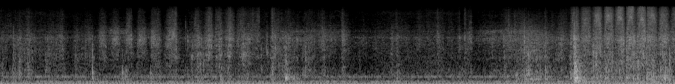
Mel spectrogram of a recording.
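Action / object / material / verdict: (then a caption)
scrape / leather dress shoe / leather / none. A black polished leather dress shoe, worn on a foot resting on a wooden shoe-shine stand, is rubbed and buffed briskly with a white cloth wrapped around the fingers. Quick, steady swishing strokes give a bright, airy texture over a low, constant hum, with a few faint taps along the way. Near the end, a sharper knock is followed by louder, faster buffing.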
